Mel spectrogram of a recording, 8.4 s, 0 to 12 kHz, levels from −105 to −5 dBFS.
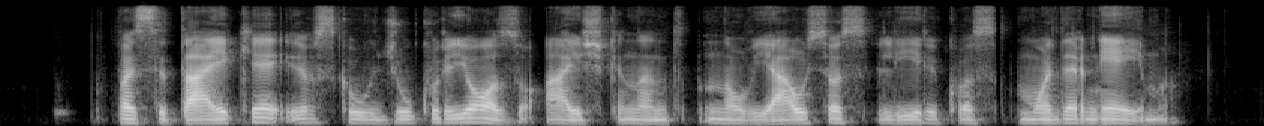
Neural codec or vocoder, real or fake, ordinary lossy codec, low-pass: vocoder, 22.05 kHz, 80 mel bands, Vocos; fake; Opus, 64 kbps; 9.9 kHz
